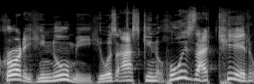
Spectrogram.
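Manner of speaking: put-on Toronto street accent, best attempt. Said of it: "the best Toronto accent I possibly can".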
